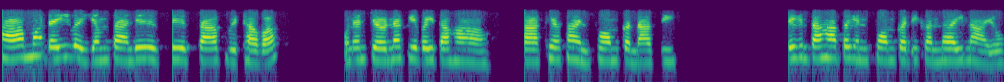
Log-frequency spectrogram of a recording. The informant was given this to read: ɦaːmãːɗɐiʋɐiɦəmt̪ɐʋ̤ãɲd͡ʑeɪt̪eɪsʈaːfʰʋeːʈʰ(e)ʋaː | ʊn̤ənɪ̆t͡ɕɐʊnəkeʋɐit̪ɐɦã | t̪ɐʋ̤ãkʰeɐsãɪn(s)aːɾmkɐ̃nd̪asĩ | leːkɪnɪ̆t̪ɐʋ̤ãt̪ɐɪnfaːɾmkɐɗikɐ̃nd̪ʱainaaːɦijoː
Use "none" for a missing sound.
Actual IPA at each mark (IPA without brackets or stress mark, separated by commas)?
a, f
